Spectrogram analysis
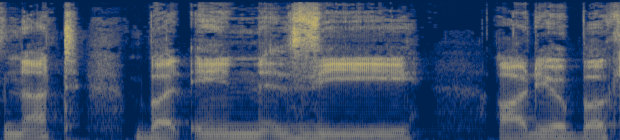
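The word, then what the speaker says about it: Knut: So, she tells us that she agrees it it should be pronounced nut, but in the audio book he vocalizes it just to make it clear that there's a K on there if you're just listening to it.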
